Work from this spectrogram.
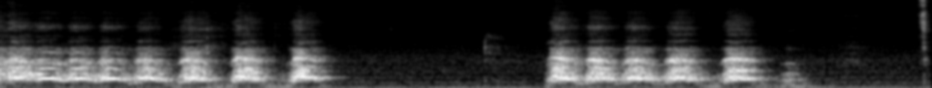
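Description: Bella the dog barks in two rapid bursts of five or six sharp barks each, loud and close, with a short quiet gap between them and no talking.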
